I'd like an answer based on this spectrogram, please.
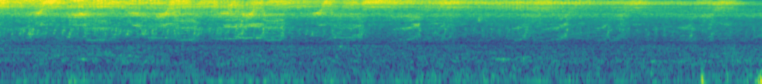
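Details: Cicada chorus from a sunlit summer mountainside, a steady shrill drone with repeated pulsing surges, somewhat softer in the high register, and a brief low knock near the end.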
